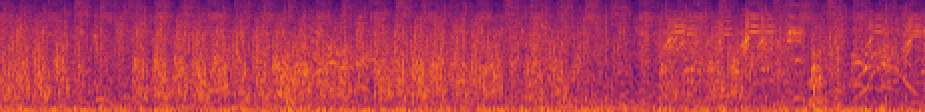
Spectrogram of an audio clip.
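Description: Lively game music plays throughout.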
